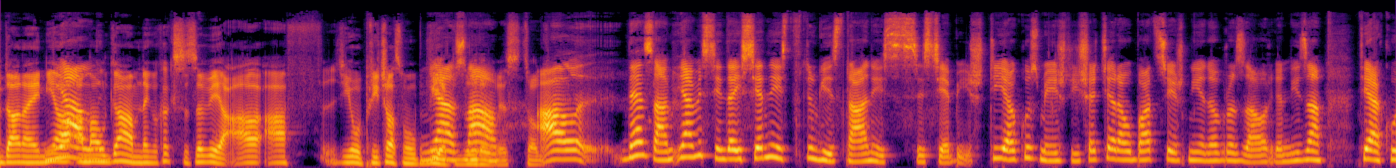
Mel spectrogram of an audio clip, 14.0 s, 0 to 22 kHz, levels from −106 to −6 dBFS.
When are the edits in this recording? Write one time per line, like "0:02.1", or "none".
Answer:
0:02.6
0:04.2
0:06.7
